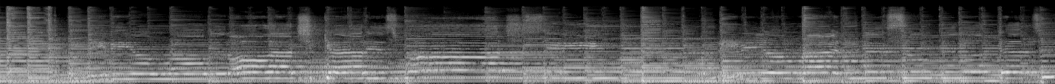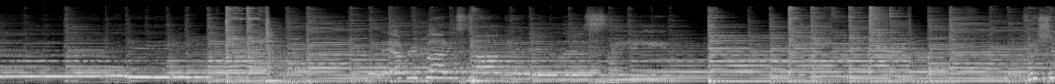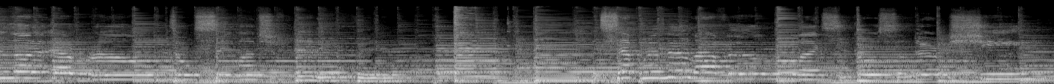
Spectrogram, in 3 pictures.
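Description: Acoustic guitar strummed steadily in a live solo song, with a man's wordless sung melody over it.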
